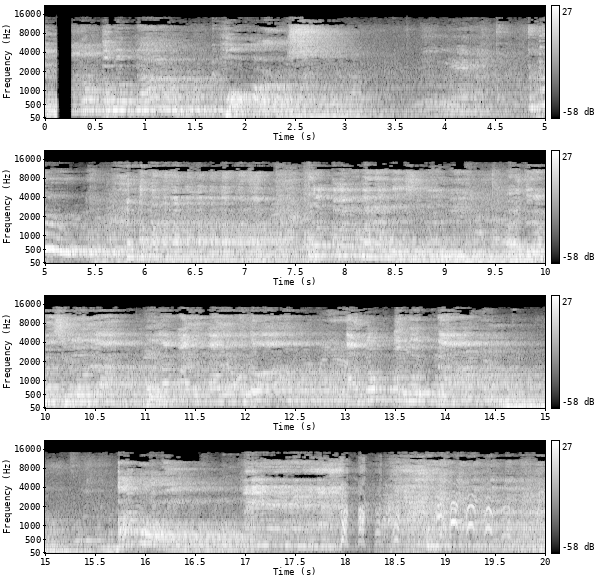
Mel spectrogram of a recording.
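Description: A man sings through a microphone and loudspeaker.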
